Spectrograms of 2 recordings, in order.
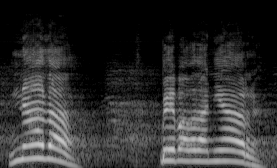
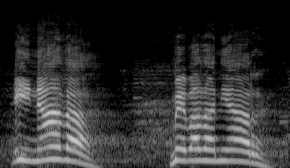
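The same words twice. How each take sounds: First: Loud and high, hammered home; shouted repeat. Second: Loud, slow, high, with full force; shouted declaration. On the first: Pastor leads the church in repeating it, shouted. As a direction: shout it again for the congregation to echo. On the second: Pastor leads the church in a declaration, shouted. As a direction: belt it as a battle cry. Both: Real, not acted. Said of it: "Decí conmigo".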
